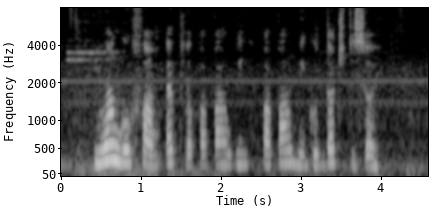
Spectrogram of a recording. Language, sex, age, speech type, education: Nigerian Pidgin, female, 15-29, spontaneous, tertiary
